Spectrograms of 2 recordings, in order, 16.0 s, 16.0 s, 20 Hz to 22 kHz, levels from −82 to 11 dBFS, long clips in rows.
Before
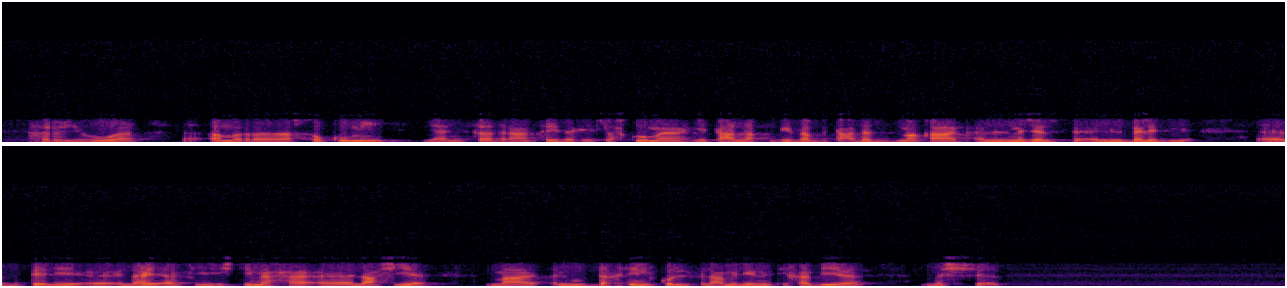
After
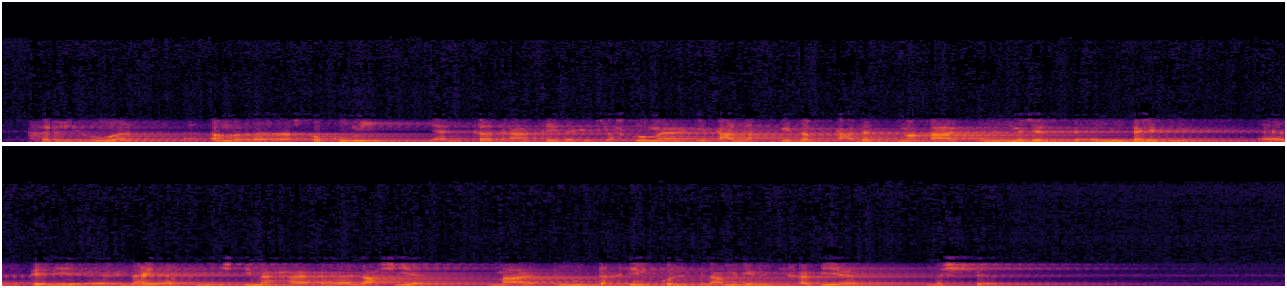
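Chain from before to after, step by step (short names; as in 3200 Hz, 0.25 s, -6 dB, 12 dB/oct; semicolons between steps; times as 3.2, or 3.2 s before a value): bin magnitudes rounded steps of 15 dB; spring tank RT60 2.6 s, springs 47 ms, chirp 40 ms, DRR 5.5 dB; gain +7 dB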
